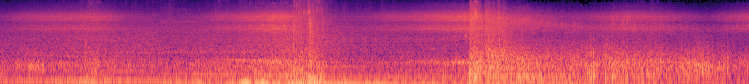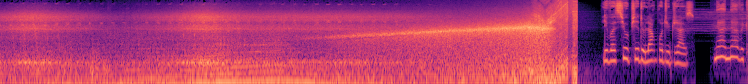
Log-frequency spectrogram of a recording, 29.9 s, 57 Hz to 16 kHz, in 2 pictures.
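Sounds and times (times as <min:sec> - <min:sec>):
bus engine rumbling with low drone: 0:00.0 - 0:12.5, 0:16.1 - 0:26.1
storm wind roaring and howling: 0:00.0 - 0:26.5
speech: 0:27.2 - 0:29.9.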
